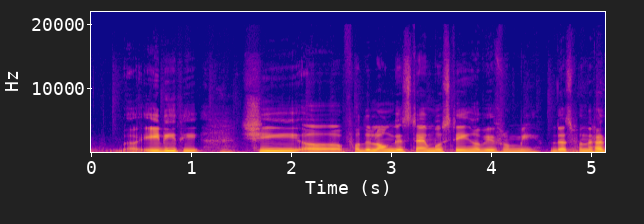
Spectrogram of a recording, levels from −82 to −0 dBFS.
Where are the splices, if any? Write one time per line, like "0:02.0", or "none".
none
